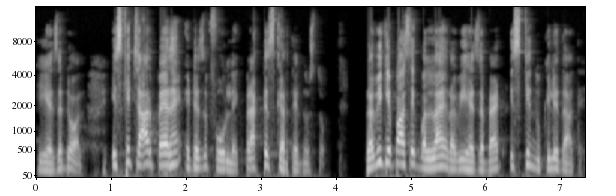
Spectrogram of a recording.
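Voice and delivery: usual speaking voice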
